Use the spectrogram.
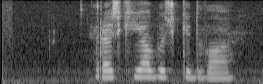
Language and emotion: Russian, neutral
